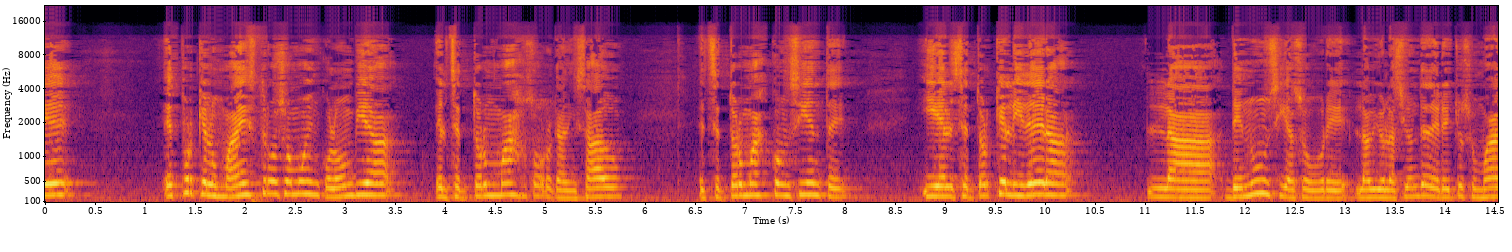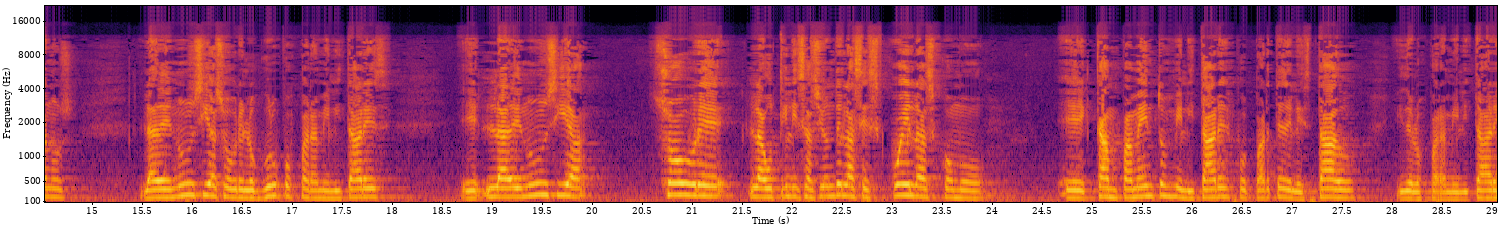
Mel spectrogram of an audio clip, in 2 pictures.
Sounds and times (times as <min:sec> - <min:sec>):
Male speech, man speaking: 0:00.0 - 0:00.4, 0:01.2 - 0:05.8, 0:06.6 - 0:08.1, 0:08.8 - 0:10.4, 0:11.0 - 0:14.8, 0:15.5 - 0:18.0, 0:18.7 - 0:24.0, 0:24.7 - 0:29.0
Narration, monologue: 0:00.0 - 0:29.0.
